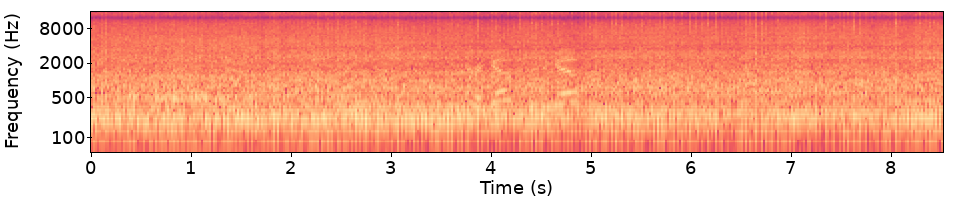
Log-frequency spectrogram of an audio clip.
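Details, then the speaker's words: Toro CCR Powerlite snowblower, cold after sitting outside at about 28°F, after fuel system rebuild, new spark plug, intake gasket and primer line, about 120 psi compression: steady even high-pitched two-stroke buzz without stumble or surge; normal running. "Working fine, working great. Good to go."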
